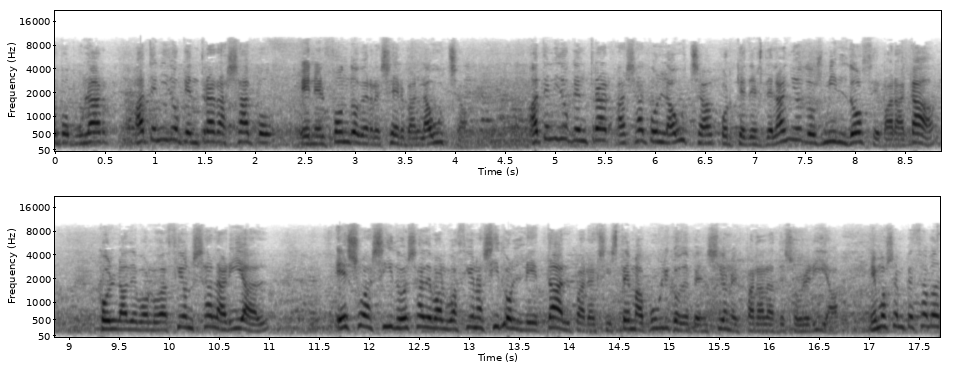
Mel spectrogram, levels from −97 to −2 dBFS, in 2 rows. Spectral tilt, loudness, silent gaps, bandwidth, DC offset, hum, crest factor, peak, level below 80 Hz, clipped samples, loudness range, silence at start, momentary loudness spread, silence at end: -5 dB/octave; -17 LUFS; none; 9.8 kHz; under 0.1%; none; 16 dB; 0 dBFS; -68 dBFS; under 0.1%; 2 LU; 0 s; 7 LU; 0 s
